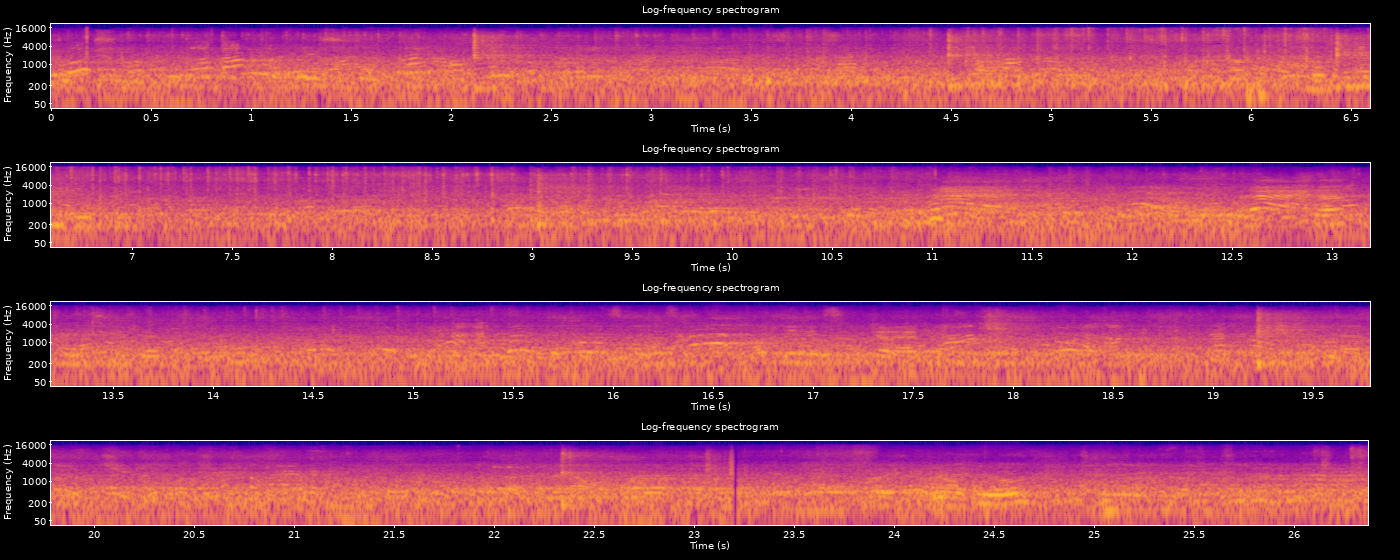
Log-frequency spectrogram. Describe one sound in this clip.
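A busy crowd of men and women chatters all around, close by.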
